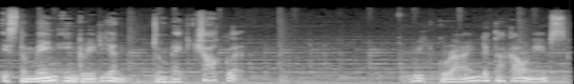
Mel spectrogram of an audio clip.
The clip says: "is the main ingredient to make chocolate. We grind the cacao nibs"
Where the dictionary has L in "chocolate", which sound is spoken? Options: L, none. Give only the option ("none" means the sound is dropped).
L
